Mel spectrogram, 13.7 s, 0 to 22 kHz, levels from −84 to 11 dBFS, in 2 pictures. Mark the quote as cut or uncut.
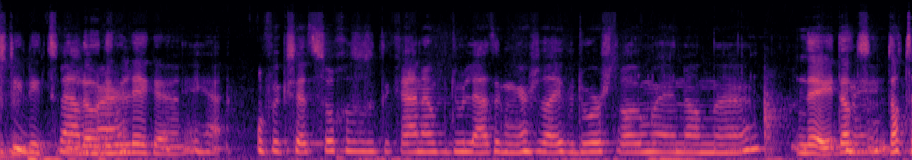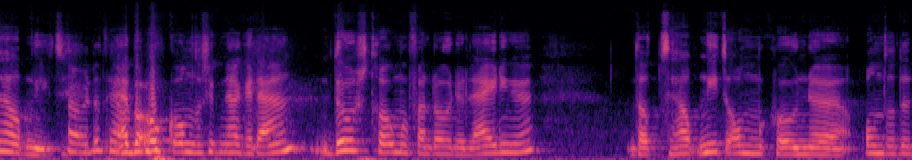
uncut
